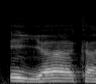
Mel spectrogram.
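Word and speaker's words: إِيَّاكَ: Ma'ruf dan menyebarkan bacanya bertasydid yang ada sabdu kena lahirkan iyyaka na'budu wa iyyaka nasta'in contohnya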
